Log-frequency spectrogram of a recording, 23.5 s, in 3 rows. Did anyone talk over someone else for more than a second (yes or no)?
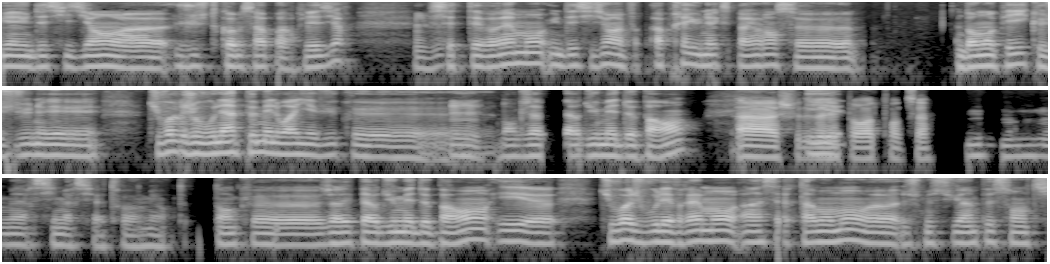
no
